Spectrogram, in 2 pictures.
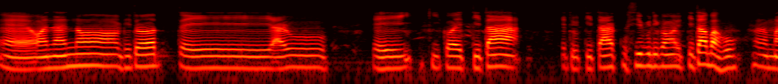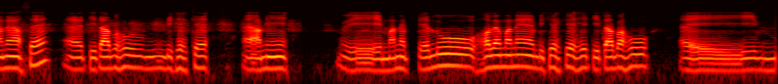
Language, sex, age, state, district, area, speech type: Assamese, male, 60+, Assam, Dhemaji, urban, spontaneous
